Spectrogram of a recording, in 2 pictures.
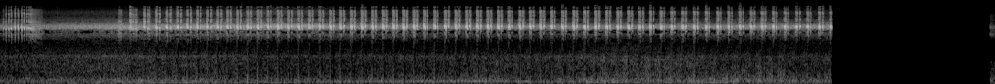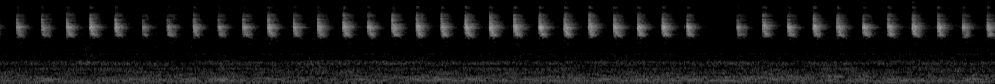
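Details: Periodical cicadas of Brood X singing during an emergence: a dense, continuous high buzzing chorus, then after a short silence a series of sharp pulsed buzzes repeated about three times a second.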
